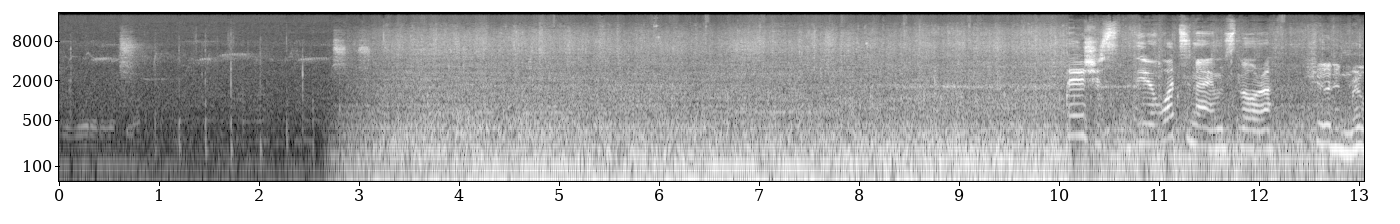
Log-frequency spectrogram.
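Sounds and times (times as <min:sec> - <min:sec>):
road and tyre noise: 0:02.6 - 0:13.0
engine drone: 0:02.7 - 0:13.0.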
